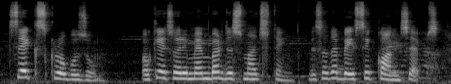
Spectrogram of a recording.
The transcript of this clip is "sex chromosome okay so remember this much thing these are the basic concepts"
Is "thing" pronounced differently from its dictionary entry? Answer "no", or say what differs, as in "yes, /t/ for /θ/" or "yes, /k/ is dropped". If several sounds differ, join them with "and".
yes, /t/ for /θ/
